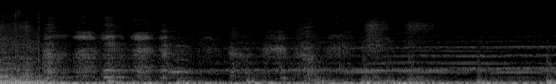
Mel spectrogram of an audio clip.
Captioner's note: tense music continues; Maeve breathing heavily; tense music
